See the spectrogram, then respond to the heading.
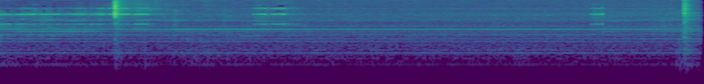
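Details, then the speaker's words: Homemade rotary phase converter after an added capacitor was removed again: steady, even electric hum from the idler motor, no surging, a few clicks nearby; run amperage more stable, motor runs smoothly. "And I don't really hear the motor making the almost like a little surgy noise like it was. So I'm going to call that good there."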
